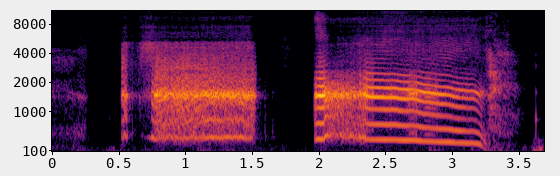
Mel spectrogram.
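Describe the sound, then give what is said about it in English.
Someone buzzes through a cupped hand used as a mouthpiece, imitating a trumpet: two loud, raspy sustained notes, the second wavering and then sliding down in pitch before cutting off. No one speaks. “Well, I was trying to use my hand as a mouthpiece.”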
